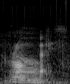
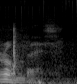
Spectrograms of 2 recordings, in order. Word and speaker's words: Rombergs: Uttalas det med N eller M i mitten? – De säger nog helt med M. – Med M, som är Magnus. Rombergs. – Ja, Rombergs.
